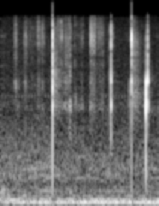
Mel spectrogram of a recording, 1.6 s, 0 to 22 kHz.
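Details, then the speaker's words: ZAMA CHU 168H carburetor during clean-out and rebuild: dry, crisp crinkling clicks as the fuel pump diaphragm is flexed by hand; it is hardened and won't pump fuel, needs replacing from the rebuild kit. "okay so how is the diaphragm on this that's not good that thing is hard listen to that"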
